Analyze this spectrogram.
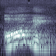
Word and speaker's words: homem: O H não tem som em português. Quando você fala homem, você nem se lembra do H, você simplesmente lê do O para frente.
